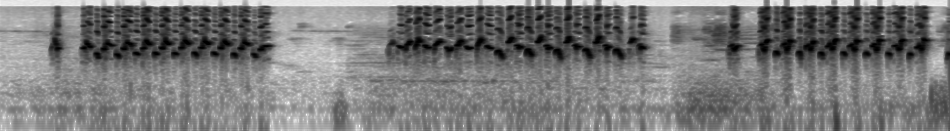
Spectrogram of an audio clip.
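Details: Sooty-headed bulbul ropelan, fast continuous song for masteran training: three long bursts of rapid bubbly chattering notes, around two and a half per second or more, separated by short pauses.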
